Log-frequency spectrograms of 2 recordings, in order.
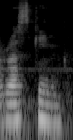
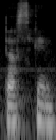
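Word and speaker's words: Taskin: the players precisely and saying tuskin or Ruskin man it is tuskin t a s k i and tuskin Ahmed who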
